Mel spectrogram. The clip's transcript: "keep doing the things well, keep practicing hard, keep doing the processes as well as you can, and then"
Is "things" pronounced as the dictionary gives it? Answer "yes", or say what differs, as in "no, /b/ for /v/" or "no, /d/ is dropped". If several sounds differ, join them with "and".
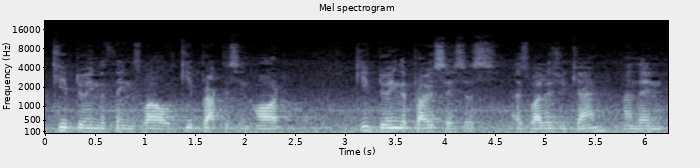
yes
